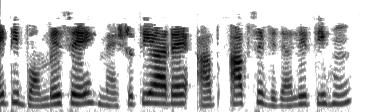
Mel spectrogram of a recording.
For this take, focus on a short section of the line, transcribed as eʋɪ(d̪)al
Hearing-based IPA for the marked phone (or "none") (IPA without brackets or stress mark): d̪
